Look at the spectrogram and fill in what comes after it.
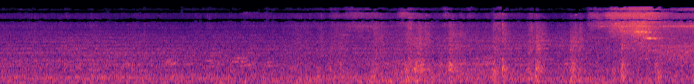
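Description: Passenger train running on the rails, heard from on board: a steady rumble, with a quickening clickety-clack of the wheels over rail joints starting about four seconds in.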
